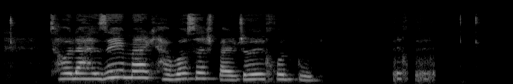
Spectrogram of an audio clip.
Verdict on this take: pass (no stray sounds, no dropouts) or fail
fail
